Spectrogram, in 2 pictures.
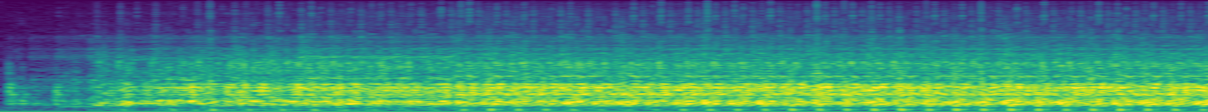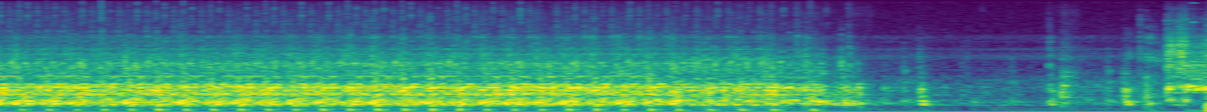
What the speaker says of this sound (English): So now I'm going to stitch these pieces together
